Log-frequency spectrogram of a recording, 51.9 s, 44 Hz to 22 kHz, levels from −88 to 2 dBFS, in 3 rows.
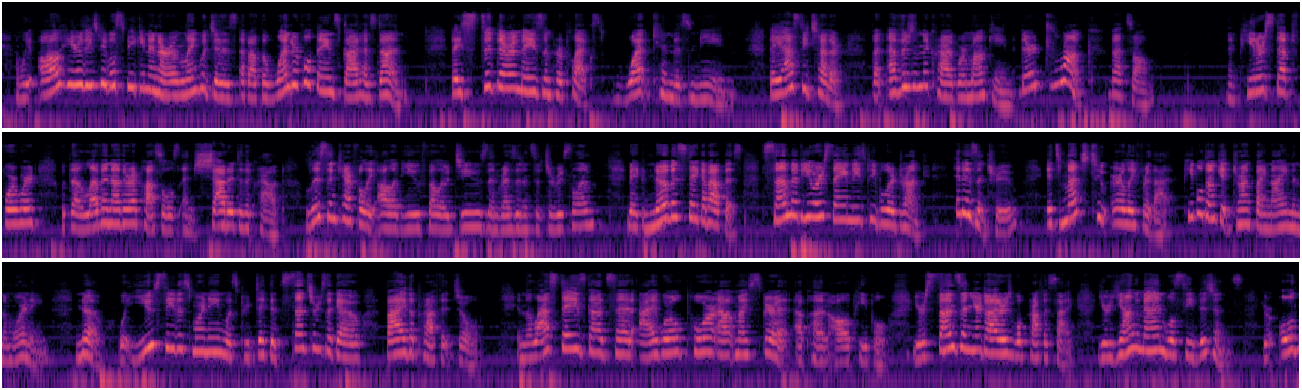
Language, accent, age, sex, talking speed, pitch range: English, American, 30-49, female, 165 wpm, 200-280 Hz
